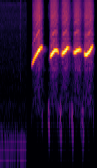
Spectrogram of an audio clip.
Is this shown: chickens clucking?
no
